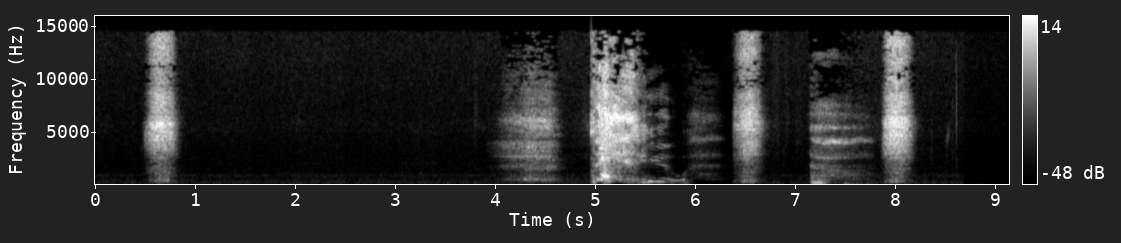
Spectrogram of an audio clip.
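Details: Several explosive sneezes from a person who says they are very congested today, with sniffles between them, one sneeze ending in a brief voiced groan; stuffy, congested quality.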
